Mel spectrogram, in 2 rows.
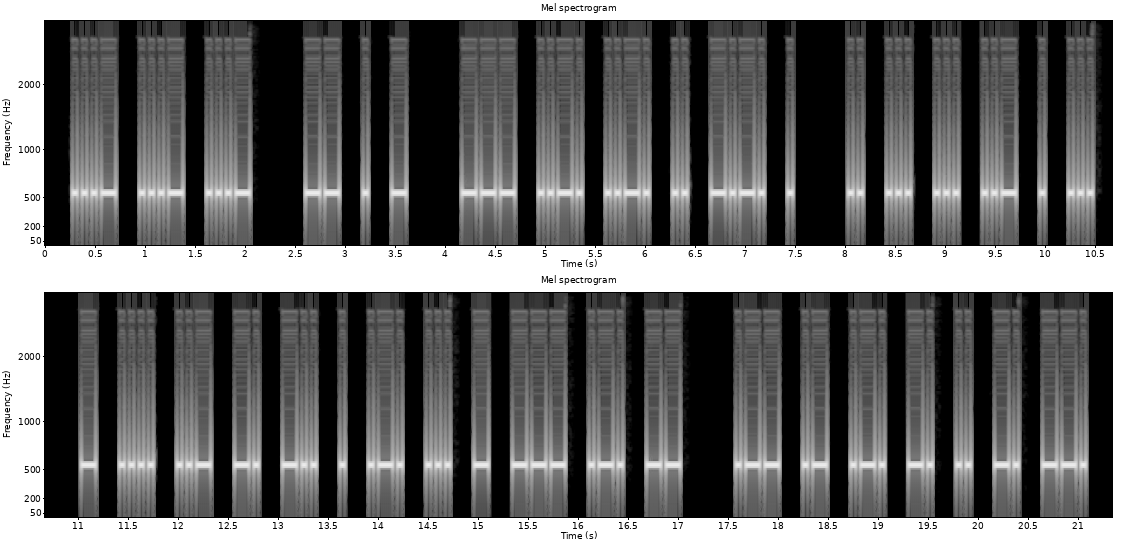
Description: Morse code, heard as a keyed tone, about 25 wpm, spaced as for 20 wpm, 550 Hz. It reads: VVV MET OFFICE ISSUES THUNDERSTORM WARNING
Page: News Headlines in Morse Code at 20 WPM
